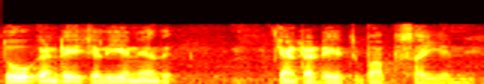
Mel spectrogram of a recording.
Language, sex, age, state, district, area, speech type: Dogri, male, 30-45, Jammu and Kashmir, Reasi, rural, spontaneous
